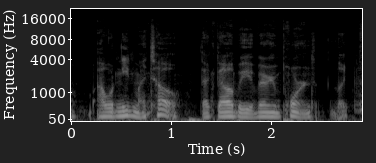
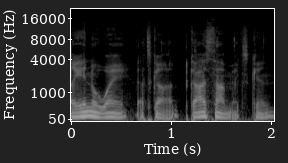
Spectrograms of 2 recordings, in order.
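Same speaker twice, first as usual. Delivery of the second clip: ordinary talk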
